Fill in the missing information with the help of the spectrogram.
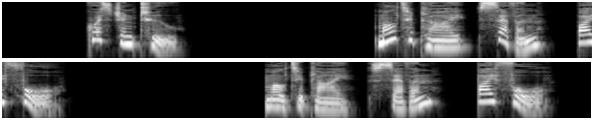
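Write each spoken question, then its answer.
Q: Multiply 7 by 4.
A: 28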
